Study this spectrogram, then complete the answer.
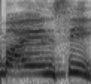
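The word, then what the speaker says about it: buoyancy: कैसे, ये जो ओ है ना सर, ओ को आपको साइलेंट रखना है तब पढ़ना है। ठीक है, BUY, बायंसी, बायंसी हो जाएगा।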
